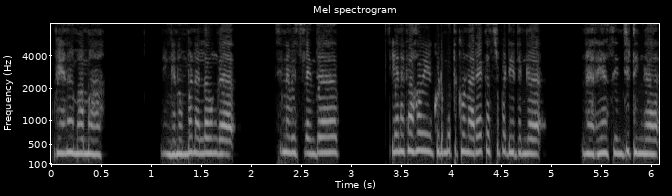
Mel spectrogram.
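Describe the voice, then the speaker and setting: A woman's voice: high-pitched, flat delivery, fast talker, darkish tone, dry recording. A woman storyteller voicing a sad, devoted young wife who pleads earnestly and tenderly. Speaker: storyteller voicing all parts.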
